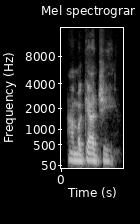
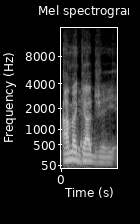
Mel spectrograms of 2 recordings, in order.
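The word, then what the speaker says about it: Amegadjie: to thank Mitch for this because I've been pronouncing it wrong for so long it's Kieran amagi the tackle from Yale he was sat there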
